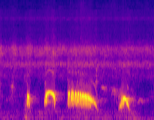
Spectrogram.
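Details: Kept spotted dove cooing at night in the countryside: a short clipped note, an arched hollow coo, a long rolling burred coo, then a final arched note, over a steady high chorus of frogs.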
